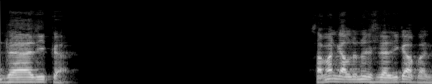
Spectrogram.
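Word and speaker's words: ذلك: Tapi baca dalnya panjang enggak? Panjang bacanya kan dalika.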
